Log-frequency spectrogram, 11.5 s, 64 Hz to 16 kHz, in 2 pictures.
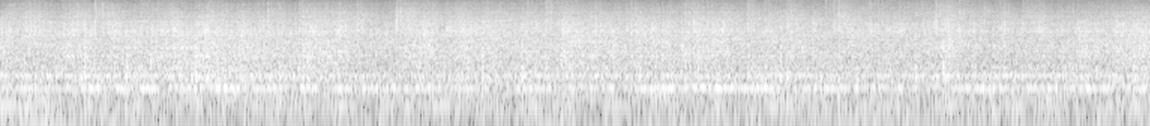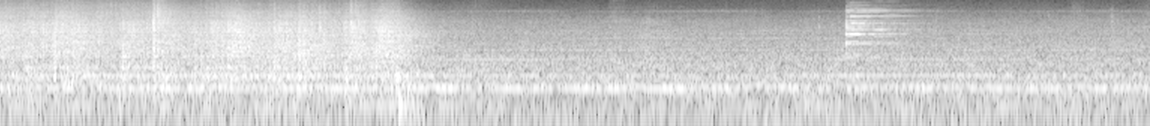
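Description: Stick (MMA) welding arc from a Daesung MIG-120 SE inverter welder, burning a 2.6 mm electrode at 100 amps, crackling steadily for about eight seconds and then cutting off as the arc is broken. The welder judges this arc stable and smooth at that setting. A single short click follows a couple of seconds later.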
